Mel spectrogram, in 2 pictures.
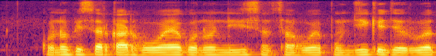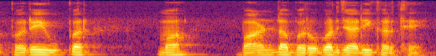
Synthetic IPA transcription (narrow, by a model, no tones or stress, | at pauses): koːnõbʱisɐɾkaːɾɦojakoːnonid̪isɐ̃nst̪ʰaɦoepũɲd͡ʒiked͡ʒɐɾuːɾət̪̚pəɾeuːpəɾ | mã | bãːɳɖlabɐɾoːbəɾd͡ʒaːɾikɐɾt̪ʰẽː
